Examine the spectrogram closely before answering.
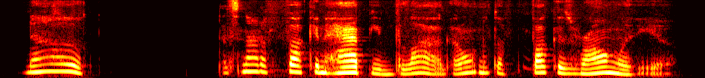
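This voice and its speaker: Somewhat breathy, a woman with a fairly high voice talks at a moderate pace with ordinary pitch variation. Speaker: vlogger. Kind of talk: reaction rant. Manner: halting, repetitive.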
